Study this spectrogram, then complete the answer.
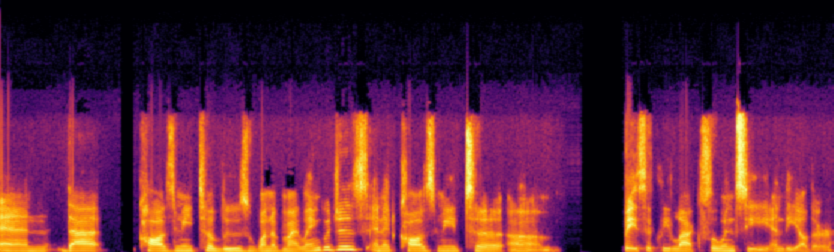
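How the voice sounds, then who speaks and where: A woman's fairly low voice, fairly slow, with ordinary pitch variation. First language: not English. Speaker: school board member. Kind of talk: public meeting discussion. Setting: board meeting, partly on Zoom. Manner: halting.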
